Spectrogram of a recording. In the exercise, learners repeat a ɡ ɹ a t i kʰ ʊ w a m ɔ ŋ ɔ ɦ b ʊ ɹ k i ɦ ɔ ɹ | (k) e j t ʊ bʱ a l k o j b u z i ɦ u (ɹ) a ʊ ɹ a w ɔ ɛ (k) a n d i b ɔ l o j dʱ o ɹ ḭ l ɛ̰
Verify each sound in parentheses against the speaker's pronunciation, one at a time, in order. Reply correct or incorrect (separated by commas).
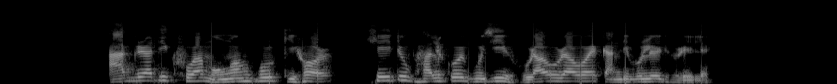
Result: incorrect, correct, correct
